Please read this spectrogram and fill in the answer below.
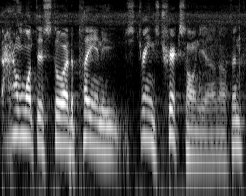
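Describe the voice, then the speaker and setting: Actor as folksy, forceful patriarch. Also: male voice, medium pitch, animated, fast talker, a little hiss or hum. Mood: gently doubtful. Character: protective, stern but tender head of household. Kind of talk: live stage play acting.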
